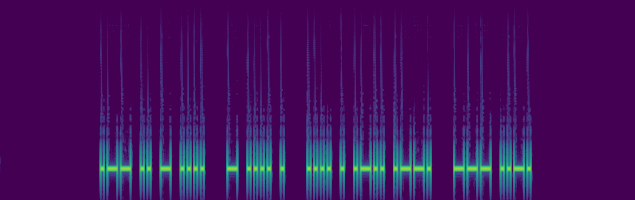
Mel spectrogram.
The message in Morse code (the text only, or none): WITH THE HELP OF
